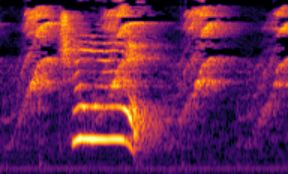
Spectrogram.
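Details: A pet guinea pig indoors calling loudly while its owner talks; one sustained, level whistled squeal of about half a second that breaks off sharply, with speech-like murmurs around it and a low steady hum.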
